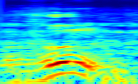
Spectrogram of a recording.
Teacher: یجعل کیدہم، یہاں بھی یائلین ہے، یا ساکن سے پہلے زبر ہے، نرمی سے ادا کریں گے۔ ہم ہا کی پیش کو معروف پڑھنا ہے، مجہول نہیں پڑھنا، پیش میں ہونٹ گول ہوں گے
